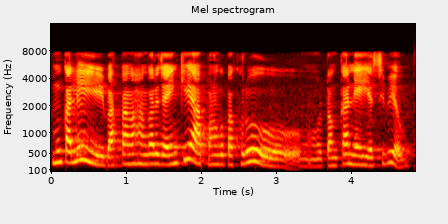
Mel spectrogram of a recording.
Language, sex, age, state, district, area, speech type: Odia, female, 18-30, Odisha, Kendrapara, urban, spontaneous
